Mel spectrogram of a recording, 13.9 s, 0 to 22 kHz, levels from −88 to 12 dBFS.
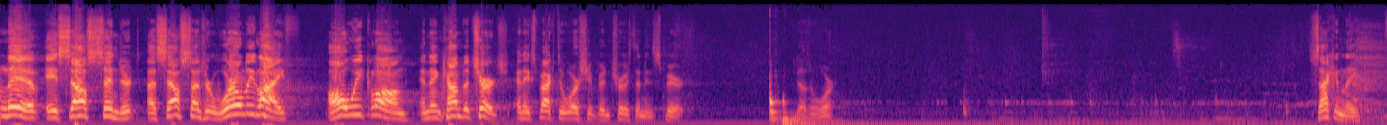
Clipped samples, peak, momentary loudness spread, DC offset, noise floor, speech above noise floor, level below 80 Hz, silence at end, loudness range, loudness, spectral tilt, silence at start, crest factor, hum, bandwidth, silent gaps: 0.6%; 0 dBFS; 19 LU; under 0.1%; -46 dBFS; 35 dB; -42 dBFS; 0 s; 17 LU; -10 LUFS; -2.5 dB/octave; 0 s; 14 dB; none; 19.5 kHz; none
